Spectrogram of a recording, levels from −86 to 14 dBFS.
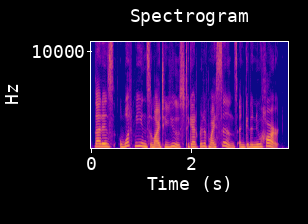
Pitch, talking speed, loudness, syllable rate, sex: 260 Hz, 290 wpm, -17 LUFS, 5.6 syllables/s, female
